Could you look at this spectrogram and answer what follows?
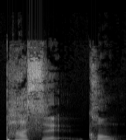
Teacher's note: my accent's going to make it sound like more of an NG sound at the end. It's usually paskon.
